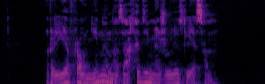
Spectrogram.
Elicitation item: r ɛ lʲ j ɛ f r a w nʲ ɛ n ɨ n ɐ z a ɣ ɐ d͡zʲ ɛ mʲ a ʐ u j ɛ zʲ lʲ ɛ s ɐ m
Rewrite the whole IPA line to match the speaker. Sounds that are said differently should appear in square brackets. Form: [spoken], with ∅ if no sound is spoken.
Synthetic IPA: r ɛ lʲ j ɛ f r a w nʲ [i] n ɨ n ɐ z a [x] ɐ d͡zʲ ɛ mʲ a ʐ u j ɛ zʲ lʲ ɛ s ɐ m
